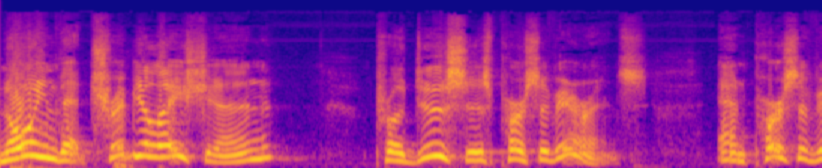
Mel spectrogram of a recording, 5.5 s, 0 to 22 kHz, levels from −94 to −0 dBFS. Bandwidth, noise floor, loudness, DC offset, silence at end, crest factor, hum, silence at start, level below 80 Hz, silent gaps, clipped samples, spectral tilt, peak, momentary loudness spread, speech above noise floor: 14.5 kHz; -51 dBFS; -13 LUFS; under 0.1%; 0 s; 12 dB; none; 0 s; -46 dBFS; none; under 0.1%; -4.5 dB/octave; 0 dBFS; 11 LU; 38 dB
